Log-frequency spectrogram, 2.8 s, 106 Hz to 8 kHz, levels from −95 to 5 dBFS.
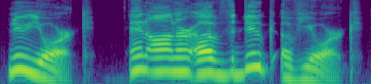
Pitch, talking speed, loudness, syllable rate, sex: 180 Hz, 170 wpm, -16 LUFS, 4.2 syllables/s, male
